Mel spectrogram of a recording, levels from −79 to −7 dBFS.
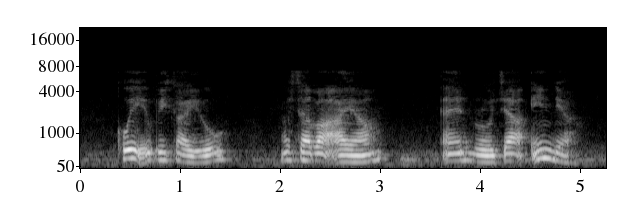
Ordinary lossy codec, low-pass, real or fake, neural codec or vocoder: MP3, 32 kbps; 7.2 kHz; fake; codec, 16 kHz, 2 kbps, FunCodec, trained on Chinese and English, 25 frames a second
